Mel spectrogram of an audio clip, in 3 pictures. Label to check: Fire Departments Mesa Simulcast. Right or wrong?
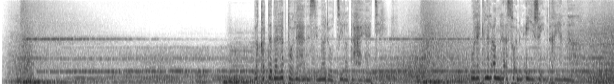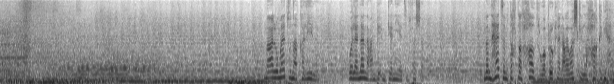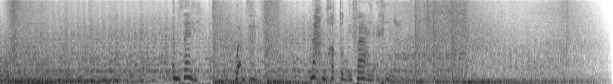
Wrong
